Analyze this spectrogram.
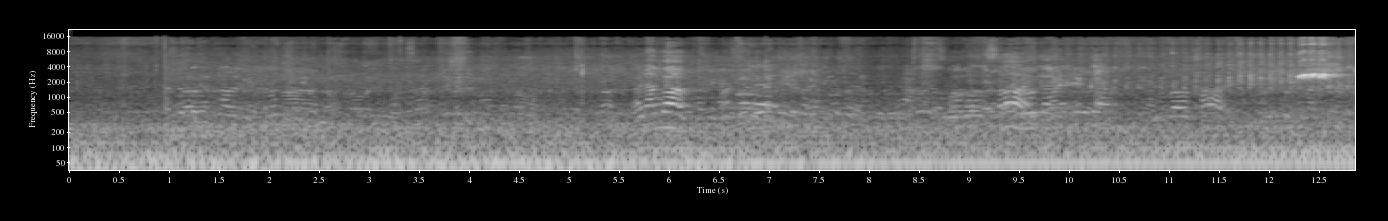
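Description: Men talk and call out at a distance below.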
